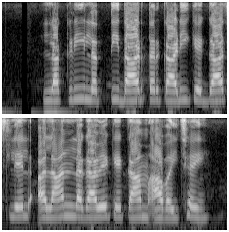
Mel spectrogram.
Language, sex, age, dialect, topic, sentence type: Magahi, female, 36-40, Western, agriculture, statement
